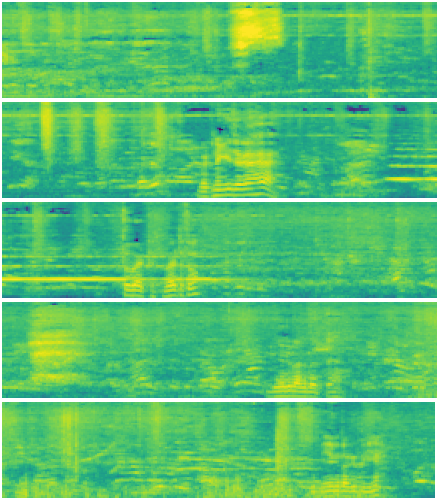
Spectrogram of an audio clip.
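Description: Men talk loudly nearby, amid busy chatter.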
